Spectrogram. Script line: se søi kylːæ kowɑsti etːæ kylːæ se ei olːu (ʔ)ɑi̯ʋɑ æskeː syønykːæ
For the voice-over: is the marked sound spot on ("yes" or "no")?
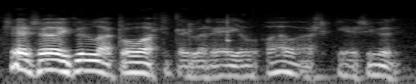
yes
